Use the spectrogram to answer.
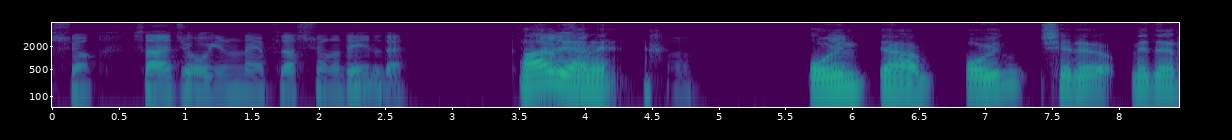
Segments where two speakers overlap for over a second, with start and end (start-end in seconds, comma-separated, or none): none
